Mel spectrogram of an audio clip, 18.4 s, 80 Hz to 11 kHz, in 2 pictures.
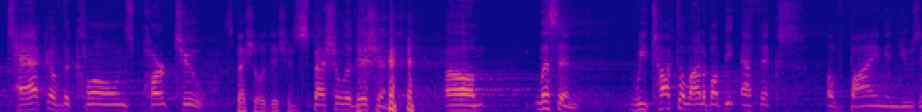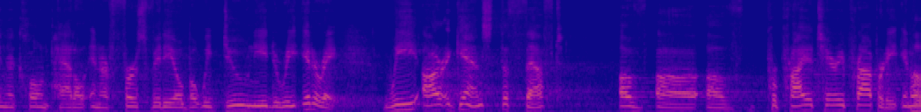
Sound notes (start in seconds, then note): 3.6 laughing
